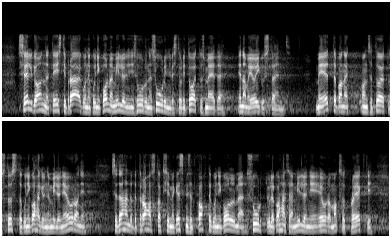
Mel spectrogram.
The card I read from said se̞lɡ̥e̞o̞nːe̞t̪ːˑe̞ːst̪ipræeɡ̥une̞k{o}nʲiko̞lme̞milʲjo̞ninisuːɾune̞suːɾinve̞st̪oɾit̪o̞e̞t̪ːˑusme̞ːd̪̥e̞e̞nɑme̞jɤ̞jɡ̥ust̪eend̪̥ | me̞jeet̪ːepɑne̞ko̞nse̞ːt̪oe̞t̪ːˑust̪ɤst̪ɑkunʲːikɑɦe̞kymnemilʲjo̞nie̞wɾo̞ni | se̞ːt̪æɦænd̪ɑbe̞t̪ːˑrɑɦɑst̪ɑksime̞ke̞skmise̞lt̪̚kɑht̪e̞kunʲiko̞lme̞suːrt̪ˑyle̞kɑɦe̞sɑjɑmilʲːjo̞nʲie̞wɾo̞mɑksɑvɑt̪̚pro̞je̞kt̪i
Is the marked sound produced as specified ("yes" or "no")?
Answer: no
